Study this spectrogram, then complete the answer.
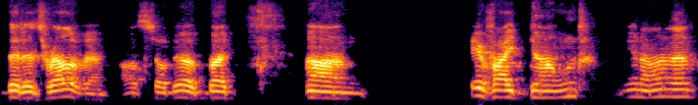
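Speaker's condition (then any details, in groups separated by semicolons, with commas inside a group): Cerebral palsy; present from birth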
